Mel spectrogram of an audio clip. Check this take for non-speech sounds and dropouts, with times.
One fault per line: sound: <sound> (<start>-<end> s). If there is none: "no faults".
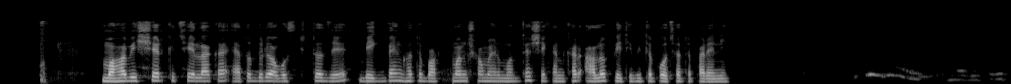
sound: dropout (4.4-4.5 s)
